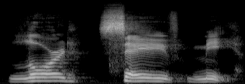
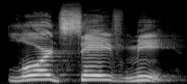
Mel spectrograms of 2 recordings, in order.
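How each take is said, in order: First: It is said slowly and deliberately. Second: It is said quickly and urgently.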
